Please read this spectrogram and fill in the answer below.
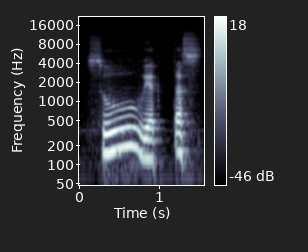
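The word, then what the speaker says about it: सुव्यक्त: स्व संवेदन स्व संवेदन सु व्यक्त सु व्यक्त ठीक छोटा उ की मात्रा है इसलिए खींच नहीं इसको सु व्यक्त सु व्यक्त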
